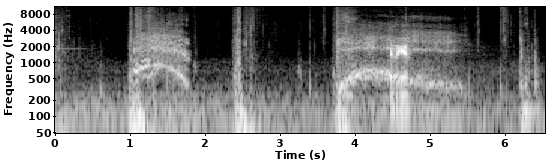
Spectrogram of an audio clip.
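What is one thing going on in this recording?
A zombie growls and snarls loudly.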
